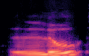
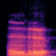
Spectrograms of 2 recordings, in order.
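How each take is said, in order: First: It is said as a plain l with no r. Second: It is said with an r sound after l. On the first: "either you can say lu, simple lu" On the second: "or lr"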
